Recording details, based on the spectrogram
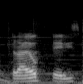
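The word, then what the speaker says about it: Dryopteris: Terrace में भी P silent है, ड्रायोप्टेरिस में भी पी साइलेंट है।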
